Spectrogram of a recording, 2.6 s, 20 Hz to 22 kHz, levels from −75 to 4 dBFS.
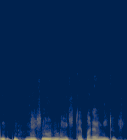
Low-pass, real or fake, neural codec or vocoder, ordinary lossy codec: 10.8 kHz; fake; codec, 24 kHz, 1.5 kbps, HILCodec; none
